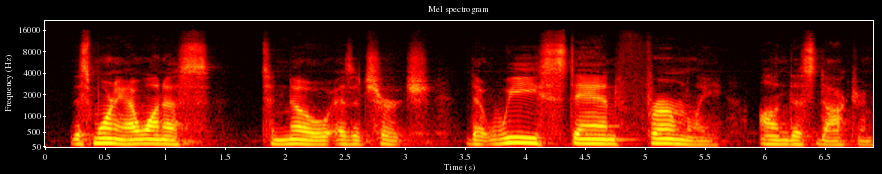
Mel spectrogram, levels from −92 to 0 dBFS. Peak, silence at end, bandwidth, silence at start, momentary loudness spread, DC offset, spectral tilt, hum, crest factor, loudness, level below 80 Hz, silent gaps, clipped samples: -8 dBFS; 0 s; 14.5 kHz; 0.2 s; 13 LU; under 0.1%; -6 dB/octave; none; 18 dB; -26 LUFS; -70 dBFS; none; under 0.1%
